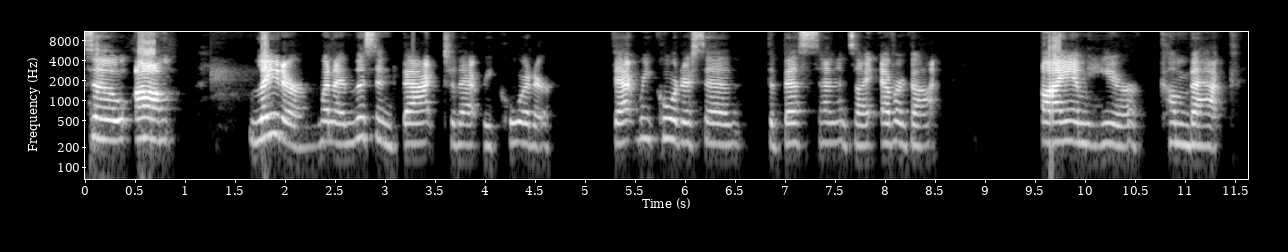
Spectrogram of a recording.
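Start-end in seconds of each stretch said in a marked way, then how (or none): 9.6-11.4 flat, lifeless monotone, slower. Retelling what a voice on the recorder said, in a flat soulless monotone. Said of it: "it was very monotone, very without a soul".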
